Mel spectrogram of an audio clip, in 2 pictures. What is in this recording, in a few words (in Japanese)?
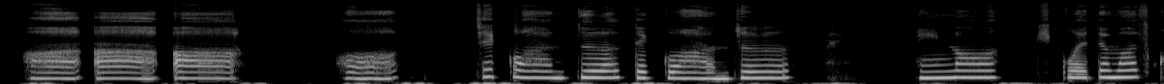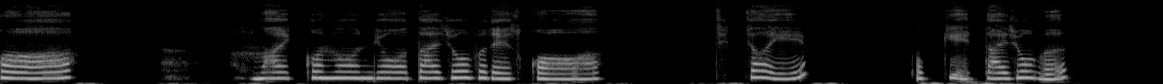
ウィスパー・耳かき・耳吹き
